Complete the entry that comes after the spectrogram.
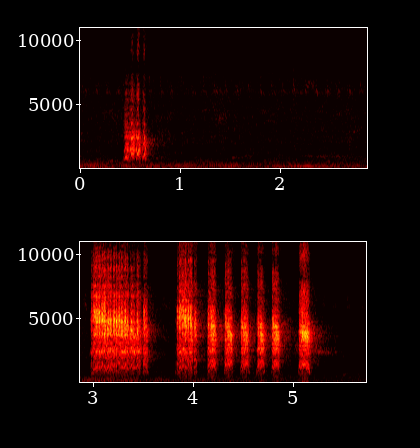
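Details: Female greater green leafbird calling to lure males: a short buzzy note, a longer harsh rasp, then a fast run of about seven clipped scratchy notes.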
